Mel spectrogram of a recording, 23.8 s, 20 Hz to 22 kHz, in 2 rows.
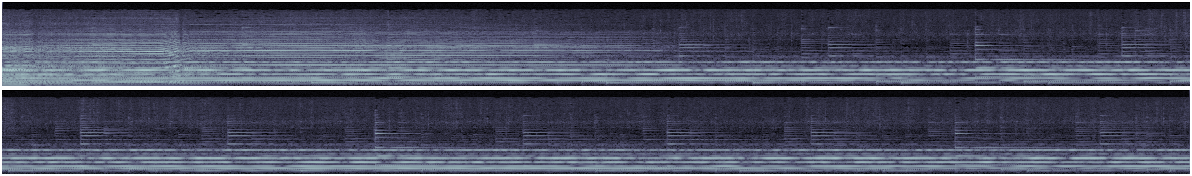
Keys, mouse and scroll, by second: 9.7 click, 9.9-10.9 scroll down 2, 10.9-12.3 shift+middle drag, 12.3 click, 21.3-22.2 scroll down 1, 22.2-23.5 scroll down 1.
